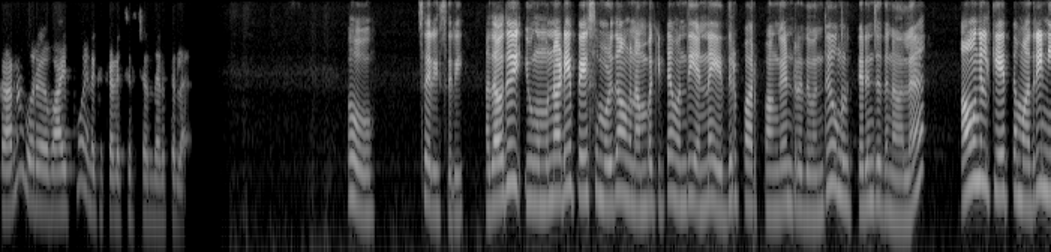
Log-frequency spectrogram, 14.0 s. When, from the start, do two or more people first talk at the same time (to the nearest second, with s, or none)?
none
